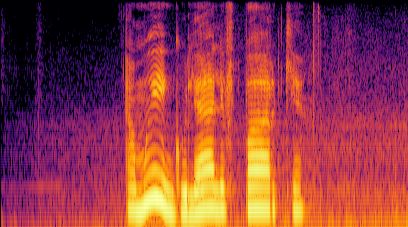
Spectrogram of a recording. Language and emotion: Russian, positive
